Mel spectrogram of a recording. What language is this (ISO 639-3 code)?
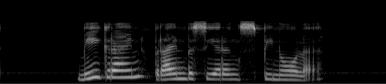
afr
